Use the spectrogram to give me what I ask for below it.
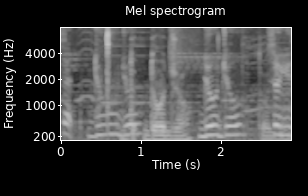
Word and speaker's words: dojo: How do you pronounce that? Dojo?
